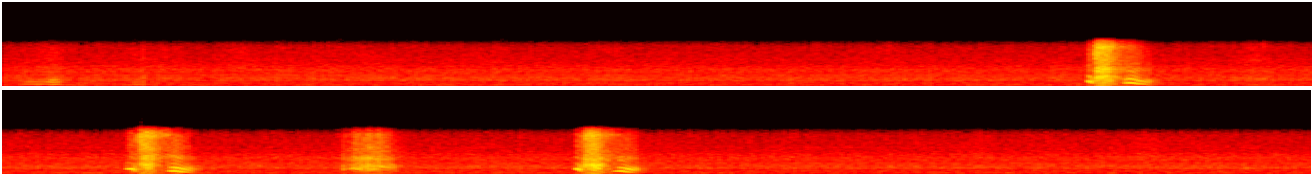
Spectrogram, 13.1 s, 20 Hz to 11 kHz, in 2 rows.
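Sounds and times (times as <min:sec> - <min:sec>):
person sneezing: 0:05.4 - 0:05.8, 0:07.2 - 0:07.6, 0:09.4 - 0:09.8.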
